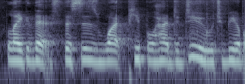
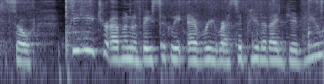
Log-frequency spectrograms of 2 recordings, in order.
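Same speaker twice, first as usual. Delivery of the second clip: ordinary delivery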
